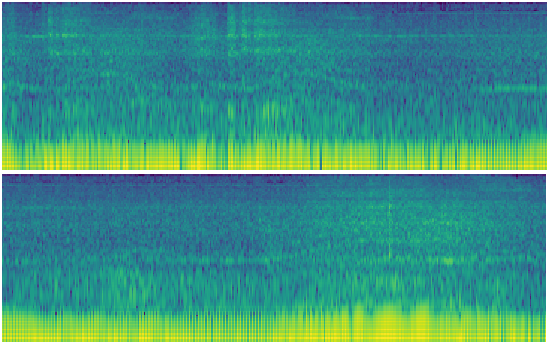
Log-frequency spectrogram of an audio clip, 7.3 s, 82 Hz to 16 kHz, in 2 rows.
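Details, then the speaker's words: Lexus IS300 with turbo 2JZ, first start after months down; fault was reversed cam sensor polarity: deep, uneven idle, throttle blips bog and surge before climbing; rough running and hesitation on tip-in, cause not confirmed. "oh she starts she's not sounding too great"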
